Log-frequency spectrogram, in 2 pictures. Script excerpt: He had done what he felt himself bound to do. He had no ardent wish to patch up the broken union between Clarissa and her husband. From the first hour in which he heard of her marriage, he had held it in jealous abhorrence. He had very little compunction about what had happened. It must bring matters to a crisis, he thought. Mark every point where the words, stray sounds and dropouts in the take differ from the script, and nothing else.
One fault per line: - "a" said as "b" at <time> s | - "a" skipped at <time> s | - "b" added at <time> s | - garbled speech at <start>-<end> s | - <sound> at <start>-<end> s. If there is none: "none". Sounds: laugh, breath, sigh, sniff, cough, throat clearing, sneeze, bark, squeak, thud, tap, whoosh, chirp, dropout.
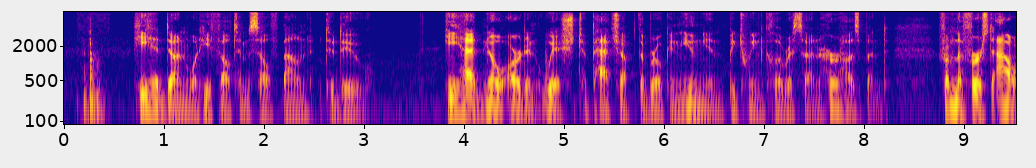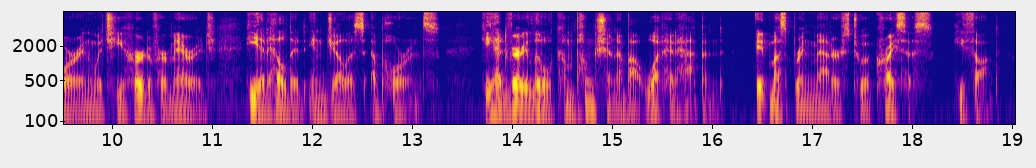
- tap at 0.1-0.5 s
